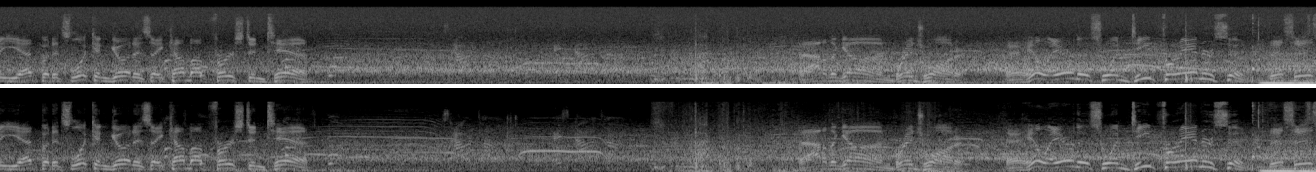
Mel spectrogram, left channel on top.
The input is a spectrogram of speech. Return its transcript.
yet, but it's looking good as they come up 1st and 10. Out of the gun, Bridgewater. And he'll air this one deep for Anderson. This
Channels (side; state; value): left; noise; hiss, 12 dB below the sound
